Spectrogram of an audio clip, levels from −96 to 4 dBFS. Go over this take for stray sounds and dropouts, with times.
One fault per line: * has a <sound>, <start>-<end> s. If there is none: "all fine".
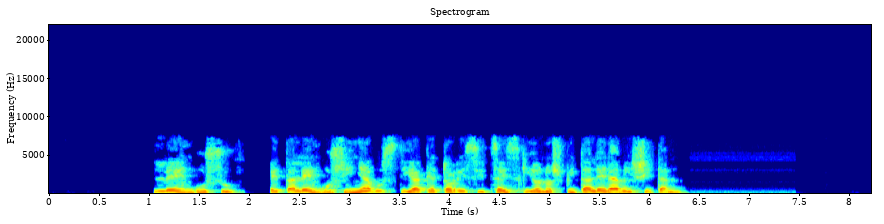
all fine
